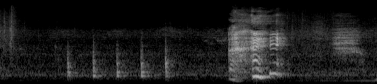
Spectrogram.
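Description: A watermelon at a store sale is tapped by hand to judge its ripeness by sound, giving a quick series of short, dull knocks with a low-mid tone and very little ring. A louder, brighter burst of sound follows, and the taps leave the ripeness unclear.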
